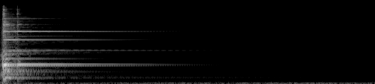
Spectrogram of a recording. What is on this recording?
Toy records#04-D#3-03
Complete Toy Piano samples. File name gives info: Toy records#02(<-number for filing)-C3(<-place on notes)-01(<-velocity 1-3...sometimes 4).
instrument, keyboard, piano, sample, samples, toy, toypiano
